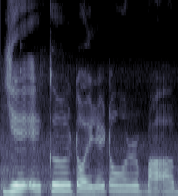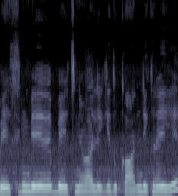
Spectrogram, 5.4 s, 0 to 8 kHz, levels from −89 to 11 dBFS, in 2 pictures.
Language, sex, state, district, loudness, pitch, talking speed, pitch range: Hindi, female, Madhya Pradesh, Dhar, -19 LUFS, 230 Hz, 155 wpm, 225-240 Hz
